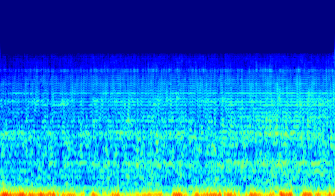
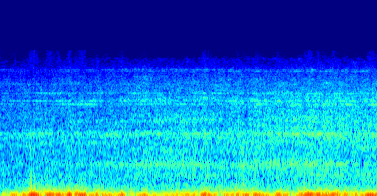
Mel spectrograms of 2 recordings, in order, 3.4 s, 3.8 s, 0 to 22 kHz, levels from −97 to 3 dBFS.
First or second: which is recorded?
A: second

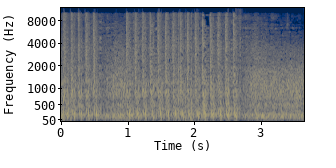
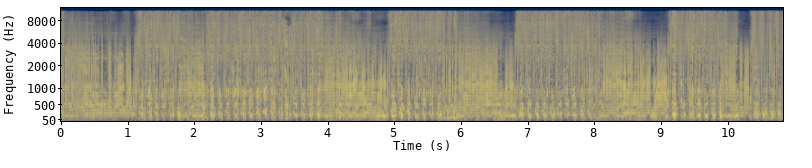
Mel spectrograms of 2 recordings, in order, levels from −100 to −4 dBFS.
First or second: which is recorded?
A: first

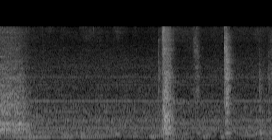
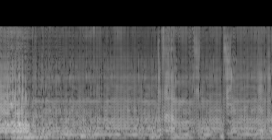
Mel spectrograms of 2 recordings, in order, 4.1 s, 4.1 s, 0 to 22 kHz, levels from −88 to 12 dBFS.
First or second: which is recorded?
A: first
